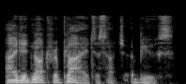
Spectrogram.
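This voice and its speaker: An actor playing a precise, pompous middle-aged barrister who narrates in a formal, deadpan way. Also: male voice, low-pitched, fairly quick, husky, no room sound, studio quality. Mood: dry. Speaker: narrator and lead character. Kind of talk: radio drama narration.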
